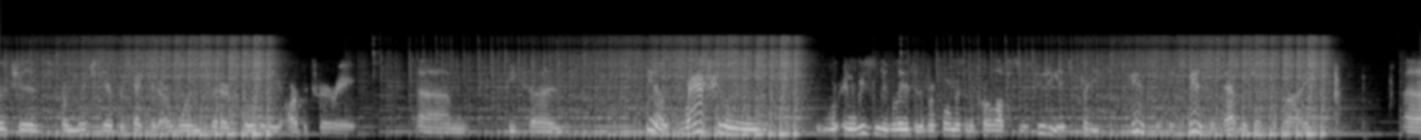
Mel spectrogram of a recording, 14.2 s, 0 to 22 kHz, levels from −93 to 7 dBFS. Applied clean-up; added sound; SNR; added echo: none; Snare drum; 4 dB; none.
